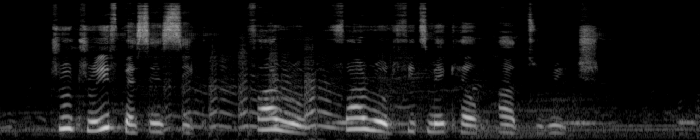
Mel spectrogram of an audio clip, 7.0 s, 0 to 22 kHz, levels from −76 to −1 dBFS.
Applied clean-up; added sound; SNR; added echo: none; Crowd / Race car, auto racing / Accelerating, revving, vroom; 19 dB; none.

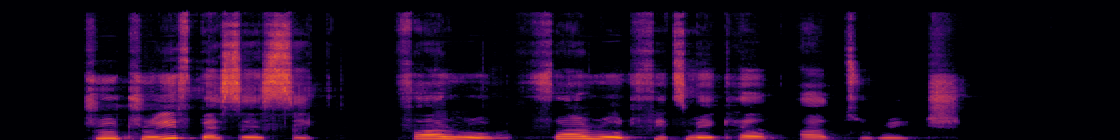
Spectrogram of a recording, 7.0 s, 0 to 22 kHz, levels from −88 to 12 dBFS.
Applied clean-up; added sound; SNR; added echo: neural mask model DeepFilterNet 3.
